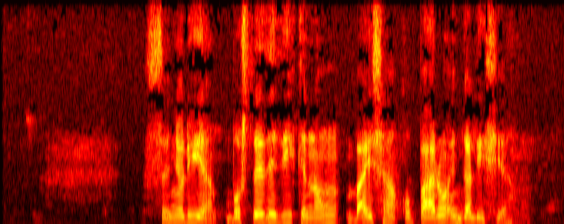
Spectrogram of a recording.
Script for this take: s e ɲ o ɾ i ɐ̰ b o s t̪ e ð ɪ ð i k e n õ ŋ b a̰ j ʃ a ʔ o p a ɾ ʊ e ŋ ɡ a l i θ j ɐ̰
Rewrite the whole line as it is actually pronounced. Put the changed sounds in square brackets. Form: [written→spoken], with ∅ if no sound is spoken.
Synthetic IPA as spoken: s e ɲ o ɾ i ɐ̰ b o s t̪ e ð ɪ ð i k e n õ ŋ b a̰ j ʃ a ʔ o p a ɾ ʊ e ŋ ɡ a l i θ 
